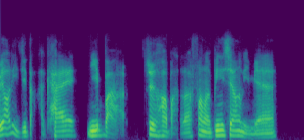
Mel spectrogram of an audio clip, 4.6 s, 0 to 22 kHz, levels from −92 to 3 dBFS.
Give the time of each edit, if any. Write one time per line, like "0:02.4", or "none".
0:01.2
